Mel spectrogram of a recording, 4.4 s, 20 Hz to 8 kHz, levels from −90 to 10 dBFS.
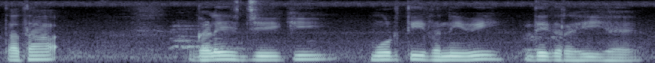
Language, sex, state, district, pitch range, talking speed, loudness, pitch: Hindi, male, Uttar Pradesh, Lalitpur, 125-140 Hz, 135 wpm, -17 LUFS, 130 Hz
